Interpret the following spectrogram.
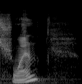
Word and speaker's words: Hsuen: my personal Facebook page hsen that's how you pronounce schwen or and add me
